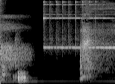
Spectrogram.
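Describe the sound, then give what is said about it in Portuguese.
A bright bell rings out after a brief pause, its clear tone sustained and lightly pulsing for over a second. Noisy, voice-like sounds come before it and rise again beneath the ringing. “Helena, eu vou tocar o sino de antemão porque eu vou entrar num tema delicado”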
